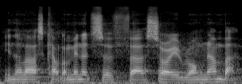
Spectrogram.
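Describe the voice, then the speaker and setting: A man's voice: lowish voice, completely flat delivery, quick pace, sharp tone. A man giving an informal slide-show talk as a presenter at a convention. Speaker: presenter, old-time radio historian. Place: indoor convention presentation room. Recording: reverberant hall, faint noise.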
